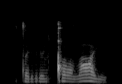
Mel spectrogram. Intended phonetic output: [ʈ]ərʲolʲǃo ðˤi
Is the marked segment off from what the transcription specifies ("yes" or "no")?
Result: yes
